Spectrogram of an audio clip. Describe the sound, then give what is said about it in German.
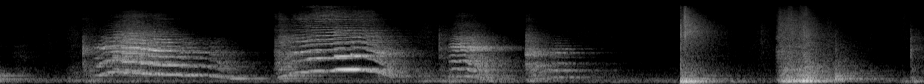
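A sliding shower door squeals in several long, high-pitched creaking glides, fairly loud, then shuts with two dull thuds near the end. “Äh, die Türen von der Dusche klingen übrigens wie eine Mischung aus ich überfahre eine Katze und ich drehe einem kleinen Kind den Arm um.”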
